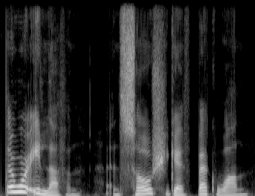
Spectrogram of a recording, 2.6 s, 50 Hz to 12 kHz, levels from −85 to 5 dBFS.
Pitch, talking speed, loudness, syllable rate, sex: 205 Hz, 210 wpm, -17 LUFS, 6.1 syllables/s, female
